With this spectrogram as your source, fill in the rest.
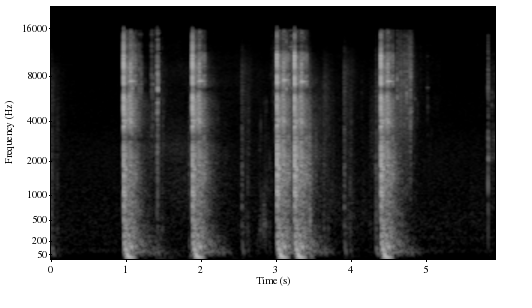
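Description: A rifle fires several loud shots.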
